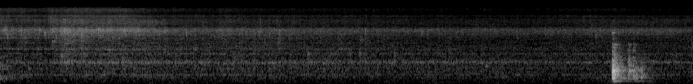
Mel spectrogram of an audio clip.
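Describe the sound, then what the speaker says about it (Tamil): A large chopped onion is added to garam masala in a pan for vegetable biryani, giving a faint, soft sizzle that fades over the first few seconds; a single sharp metallic clink comes near the end. "இப்போ நம்ம வெட்டி வச்சுருக்கிற ஒரு பெரிய வெங்காயத்தை சேர்த்துடலாம்"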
